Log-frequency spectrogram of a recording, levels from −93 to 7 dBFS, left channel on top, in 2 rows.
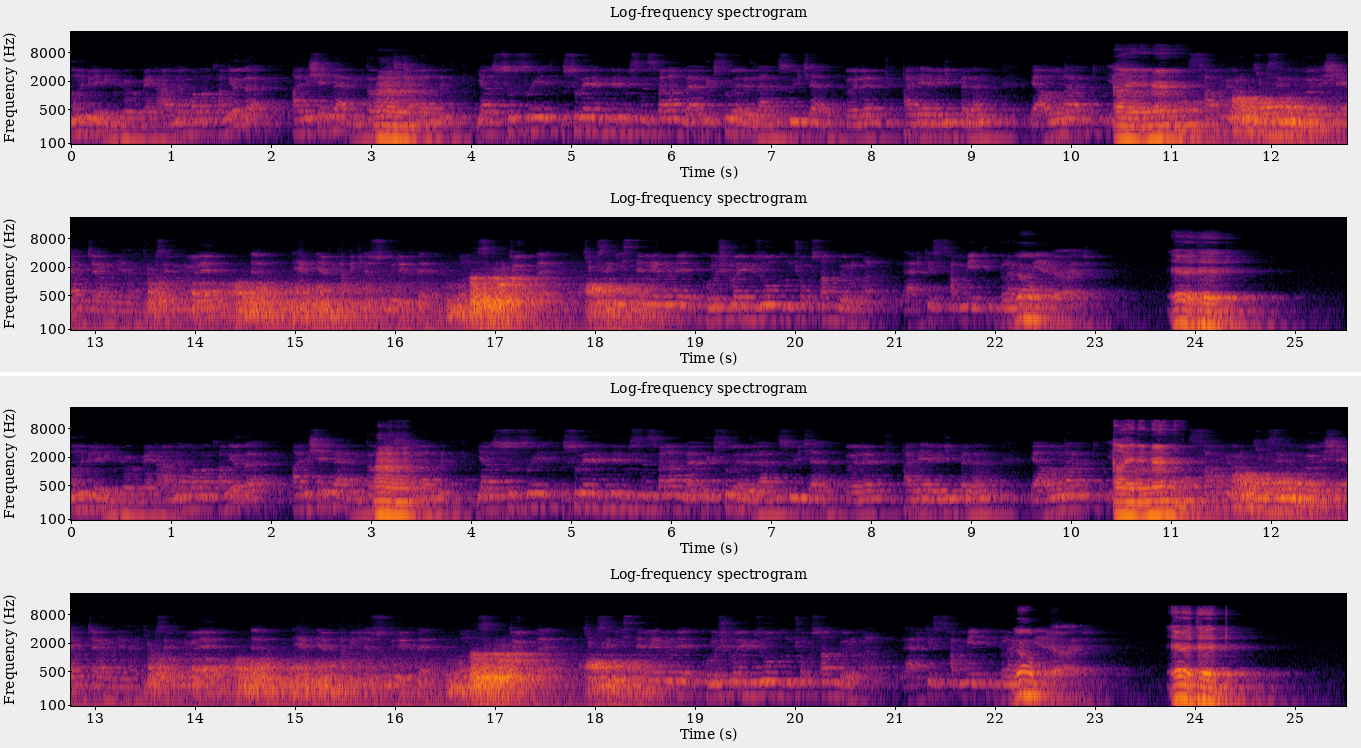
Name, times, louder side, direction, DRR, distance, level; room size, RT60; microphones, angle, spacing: voice 1, 0.0-1.9 2.2-3.8 4.1-14.2 14.6-17.6 17.9-20.8 21.1-23.0, equal, 10° left, -2 dB, 0.5 m, -41 dB
voice 2, 3.0-3.5 10.4-11.2 22.2-22.8 23.7-24.3, right 4 dB, 80° right, 7 dB, 0.4 m, -27 dB
sound 1, 10.8-18.7, equal, 70° left, 1.2 m, -31 dB
4.4 x 2.3 x 4.3 m, 1.2 s
head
